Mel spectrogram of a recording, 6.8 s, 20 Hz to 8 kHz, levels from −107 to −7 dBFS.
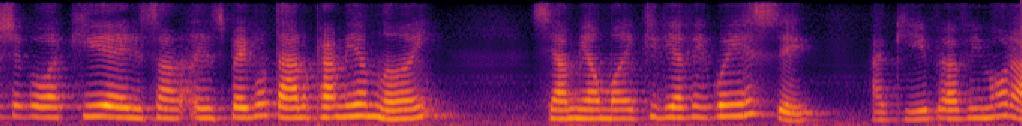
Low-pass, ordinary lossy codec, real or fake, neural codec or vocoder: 7.2 kHz; none; fake; codec, 24 kHz, 0.5 kbps, DualCodec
